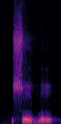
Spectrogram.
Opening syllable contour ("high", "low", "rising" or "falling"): falling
